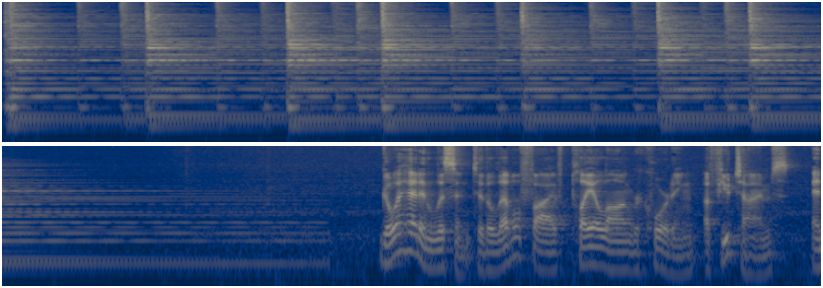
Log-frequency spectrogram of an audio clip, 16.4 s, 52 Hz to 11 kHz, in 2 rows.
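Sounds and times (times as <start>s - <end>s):
advanced strumming pattern on a stringed instrument in a worship song: 0.0s - 11.4s
speech: 12.0s - 16.3s.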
